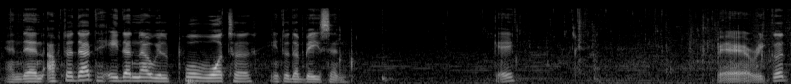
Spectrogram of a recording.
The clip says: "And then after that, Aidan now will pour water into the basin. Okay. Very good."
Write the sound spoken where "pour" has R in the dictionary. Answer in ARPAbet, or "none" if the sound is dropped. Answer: L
